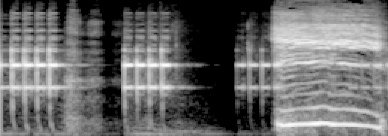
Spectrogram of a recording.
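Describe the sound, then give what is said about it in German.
A standard default phone alarm ringtone set to wake up in the morning: loud electronic beeps in quick bursts of four, pausing between groups, ending with a louder, sustained harsh tone. “Kamerad dachte sich, mögen wir auch nicht, wir brauchen keinen normalen Wecker.”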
